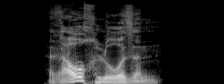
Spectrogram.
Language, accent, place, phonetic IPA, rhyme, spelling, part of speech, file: German, Germany, Berlin, [ˈʁaʊ̯xloːzn̩], -aʊ̯xloːzn̩, rauchlosen, adjective, De-rauchlosen.ogg
- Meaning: inflection of rauchlos: 1. strong genitive masculine/neuter singular 2. weak/mixed genitive/dative all-gender singular 3. strong/weak/mixed accusative masculine singular 4. strong dative plural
